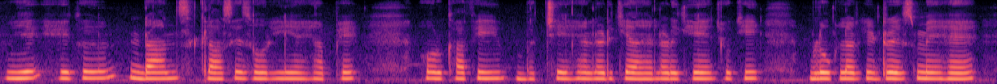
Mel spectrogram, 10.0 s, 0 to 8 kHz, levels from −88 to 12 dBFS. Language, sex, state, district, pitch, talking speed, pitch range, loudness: Hindi, female, Uttar Pradesh, Muzaffarnagar, 215 Hz, 150 wpm, 210-220 Hz, -16 LUFS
